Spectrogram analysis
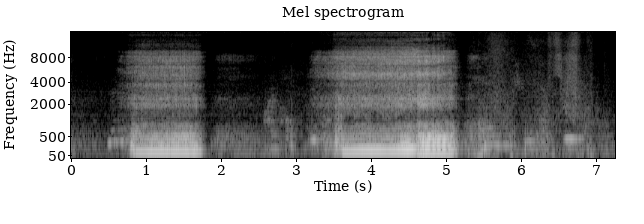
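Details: Snoring from a woman who says she doesn't snore at all.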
